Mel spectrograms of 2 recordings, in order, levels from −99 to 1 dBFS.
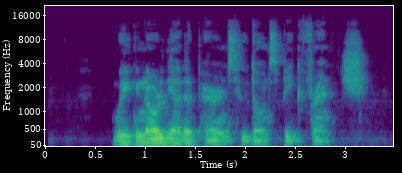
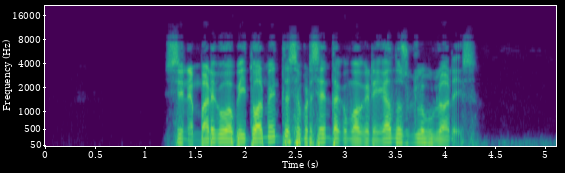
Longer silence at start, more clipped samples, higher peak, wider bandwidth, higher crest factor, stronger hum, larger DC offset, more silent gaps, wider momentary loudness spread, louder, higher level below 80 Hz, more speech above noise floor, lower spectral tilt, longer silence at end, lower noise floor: second, 0.7 s vs 1.2 s; neither; second, -12 dBFS vs -2 dBFS; first, 14 kHz vs 9.4 kHz; about the same, 20 dB vs 20 dB; neither; neither; neither; first, 13 LU vs 10 LU; second, -31 LUFS vs -20 LUFS; second, -66 dBFS vs -46 dBFS; second, 47 dB vs over 70 dB; first, -6 dB/octave vs -4.5 dB/octave; second, 0.3 s vs 0.8 s; second, -77 dBFS vs under -90 dBFS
